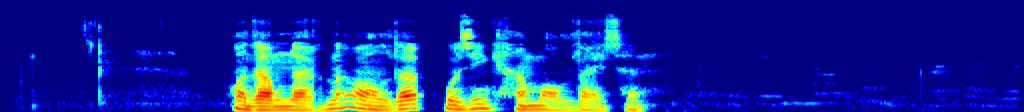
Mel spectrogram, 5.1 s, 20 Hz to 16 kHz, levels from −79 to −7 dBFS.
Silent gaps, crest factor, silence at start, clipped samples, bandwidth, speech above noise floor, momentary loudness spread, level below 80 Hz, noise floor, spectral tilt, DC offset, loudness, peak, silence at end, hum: none; 22 dB; 1.15 s; under 0.1%; 10 kHz; 45 dB; 14 LU; -60 dBFS; -66 dBFS; -7 dB/octave; under 0.1%; -22 LUFS; -2 dBFS; 1.9 s; none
